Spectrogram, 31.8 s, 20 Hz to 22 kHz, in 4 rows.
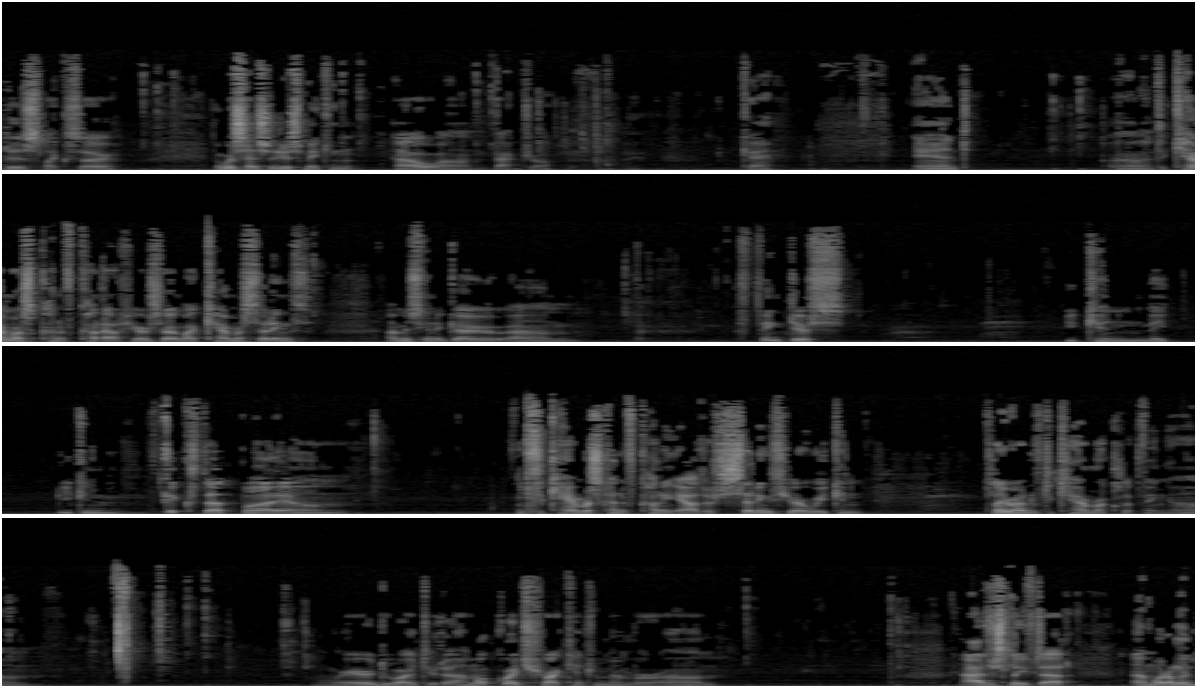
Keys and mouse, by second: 0.2 e, 1.4 e, 2.3 e, 3.9 KP_0, 7.8 KP_0, 24.7 Tab.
